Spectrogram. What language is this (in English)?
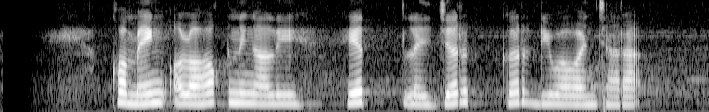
Sundanese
